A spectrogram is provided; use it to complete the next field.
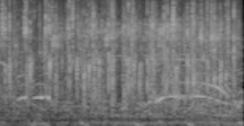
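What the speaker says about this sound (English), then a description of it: "Applauding our fans here." Steady applause from travelling away supporters at an FC London versus Guelph United football match, a broad crowd wash of clapping with faint whistles and voices mixed in, continuous and moderately distant.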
